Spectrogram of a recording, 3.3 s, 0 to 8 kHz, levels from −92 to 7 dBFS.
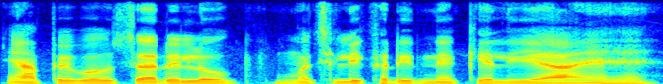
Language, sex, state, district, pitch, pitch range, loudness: Hindi, male, Jharkhand, Deoghar, 120 Hz, 115-125 Hz, -21 LUFS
